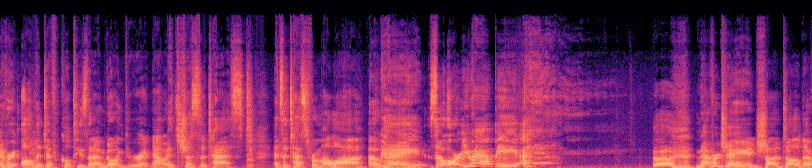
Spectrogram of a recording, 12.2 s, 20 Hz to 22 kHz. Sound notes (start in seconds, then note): 8.6 laughs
